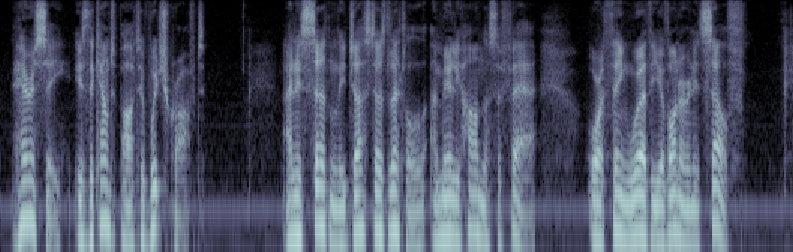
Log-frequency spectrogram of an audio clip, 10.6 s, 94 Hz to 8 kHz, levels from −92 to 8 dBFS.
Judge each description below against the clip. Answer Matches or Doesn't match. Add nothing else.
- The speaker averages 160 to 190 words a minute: Doesn't match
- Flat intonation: Doesn't match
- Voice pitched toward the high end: Doesn't match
